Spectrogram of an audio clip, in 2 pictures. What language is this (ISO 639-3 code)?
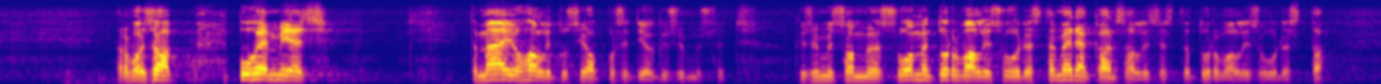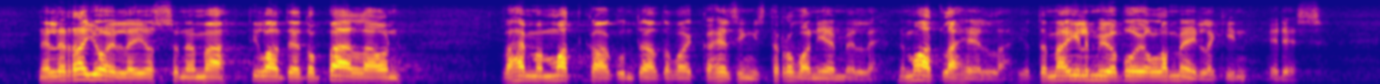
fin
